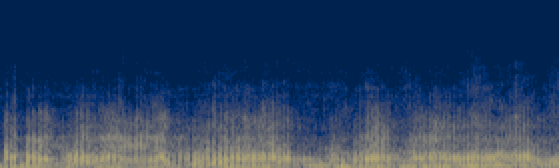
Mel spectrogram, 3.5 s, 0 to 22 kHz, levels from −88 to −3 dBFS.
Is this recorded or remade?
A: remade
